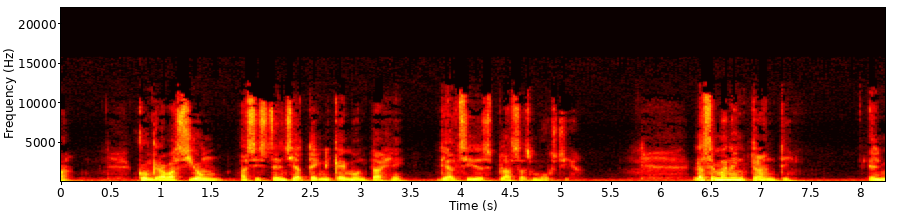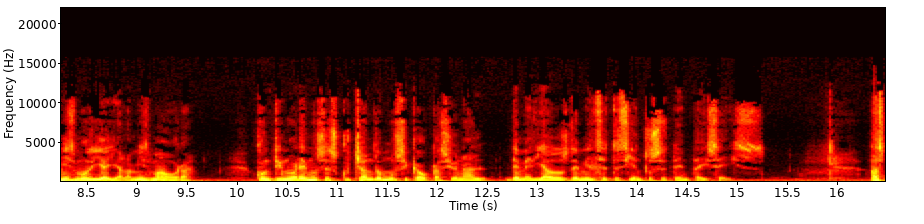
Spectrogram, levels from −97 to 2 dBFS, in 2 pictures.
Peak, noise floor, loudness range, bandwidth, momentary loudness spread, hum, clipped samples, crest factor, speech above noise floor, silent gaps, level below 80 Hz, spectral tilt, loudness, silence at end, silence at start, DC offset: -2 dBFS; -52 dBFS; 5 LU; 12 kHz; 15 LU; none; under 0.1%; 20 dB; 31 dB; none; -52 dBFS; -5.5 dB/octave; -22 LUFS; 0 s; 0 s; under 0.1%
